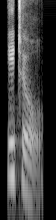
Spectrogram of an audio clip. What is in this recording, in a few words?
"ITO", Indian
